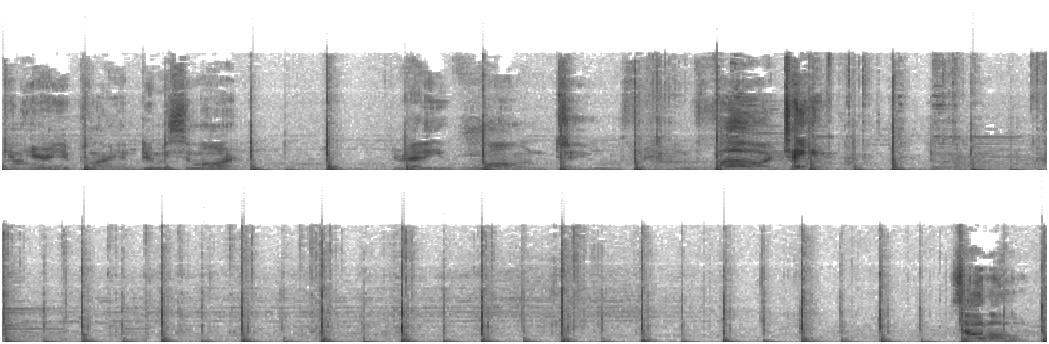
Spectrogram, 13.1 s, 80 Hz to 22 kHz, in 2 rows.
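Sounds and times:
steady percussion knocks: 0.0 - 13.0.

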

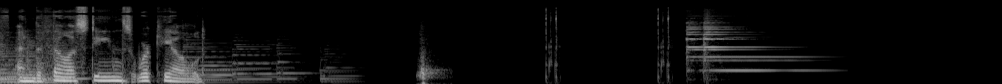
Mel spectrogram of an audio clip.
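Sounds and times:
bright bell ding: 6.9 - 8.5.

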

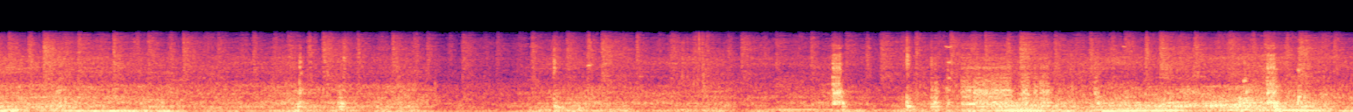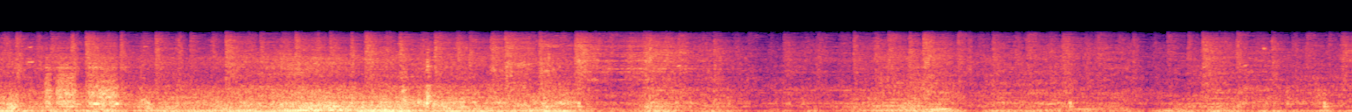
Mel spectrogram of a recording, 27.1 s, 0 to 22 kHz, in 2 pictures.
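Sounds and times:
car rattles and knocks: 0.0 - 4.5, 5.4 - 20.8
car engine and road rumble: 0.0 - 27.0.

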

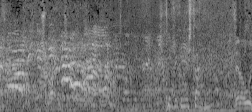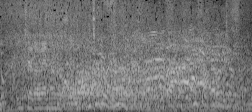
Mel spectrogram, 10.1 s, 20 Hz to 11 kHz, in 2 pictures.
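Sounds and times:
steady background noise: 0.0 - 10.0
voices calling and chattering: 0.0 - 10.0.

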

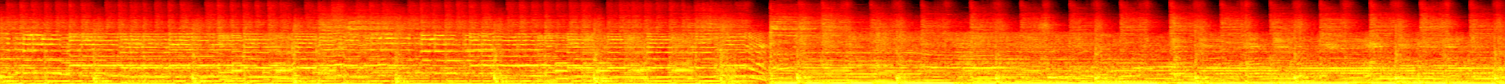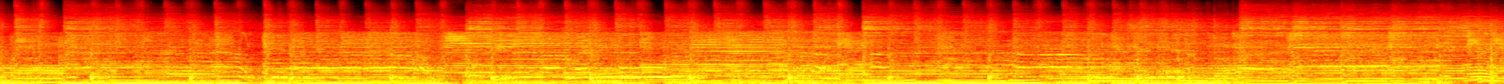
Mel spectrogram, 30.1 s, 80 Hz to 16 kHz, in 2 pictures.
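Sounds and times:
man singing: 0.0 - 13.1, 16.9 - 30.0
rock band playing: 0.0 - 30.0.

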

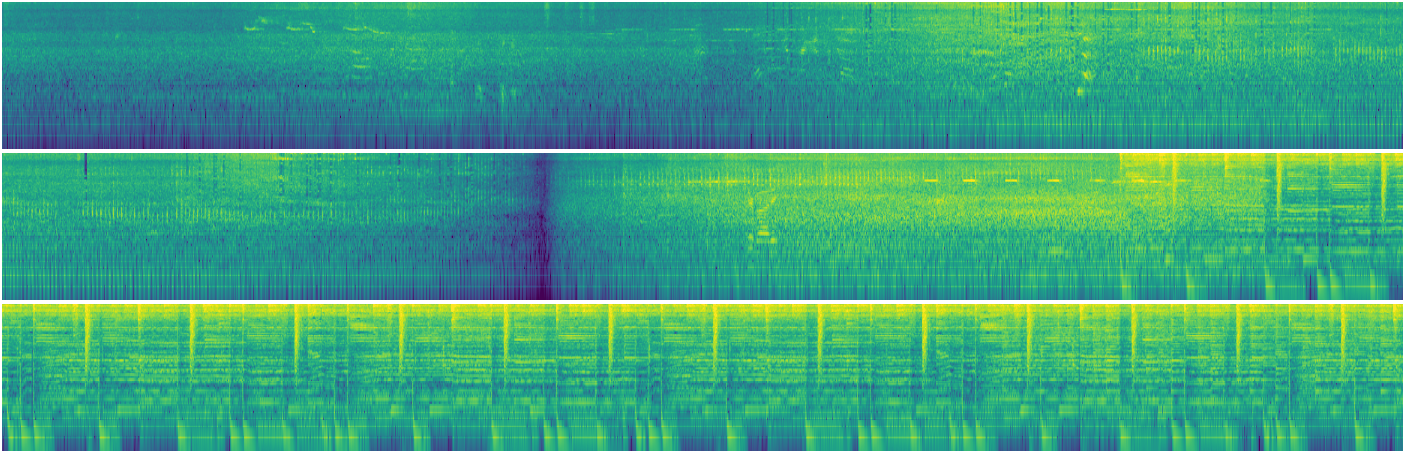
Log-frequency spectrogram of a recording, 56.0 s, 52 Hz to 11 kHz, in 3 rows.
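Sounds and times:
motorbikes: 0.0 - 56.0
street traffic: 0.0 - 56.0
song with singing voice: 33.0 - 56.0.

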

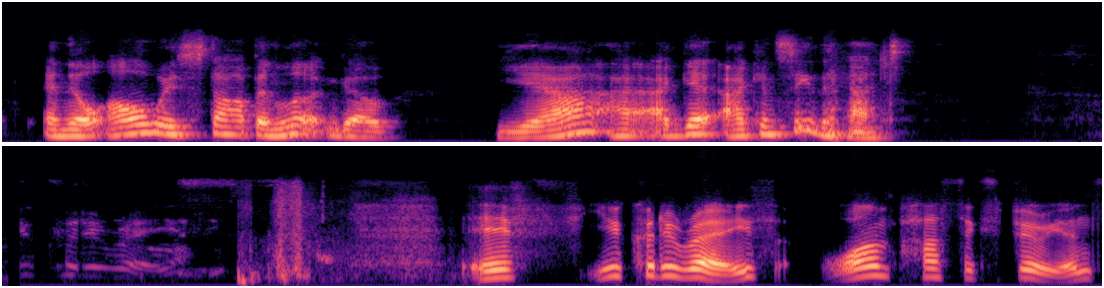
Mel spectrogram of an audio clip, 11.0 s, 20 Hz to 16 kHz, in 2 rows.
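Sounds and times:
breath: 7.2 - 7.8.

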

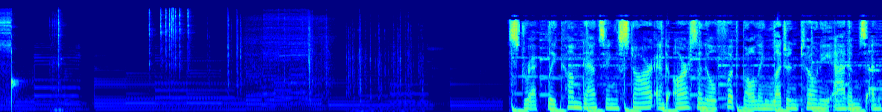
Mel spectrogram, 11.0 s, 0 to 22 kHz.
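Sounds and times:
quiet background music: 6.4 - 11.0.

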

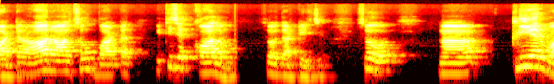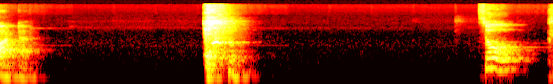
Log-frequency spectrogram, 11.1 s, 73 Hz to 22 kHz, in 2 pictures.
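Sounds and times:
man coughing: 7.6 - 8.1.

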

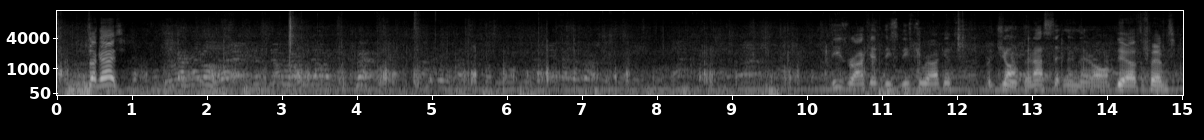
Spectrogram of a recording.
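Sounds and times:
footsteps: 0.0 - 15.0
indistinct talk of people: 0.0 - 15.0.

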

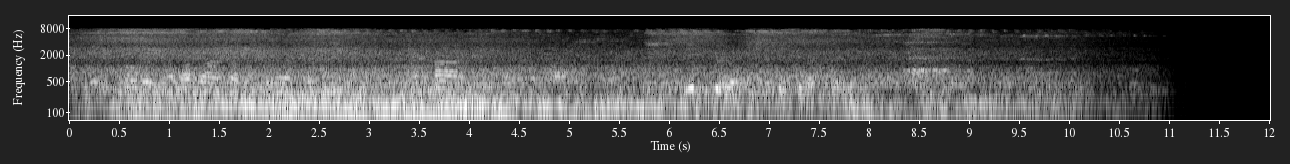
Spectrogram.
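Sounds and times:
faint murmuring voices: 0.0 - 11.0.

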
